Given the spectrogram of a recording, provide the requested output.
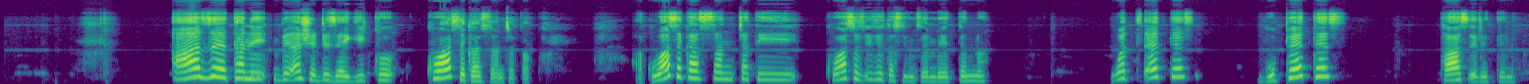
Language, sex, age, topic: Gamo, female, 18-24, government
